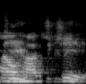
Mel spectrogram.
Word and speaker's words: El Hadji: El Hadji.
